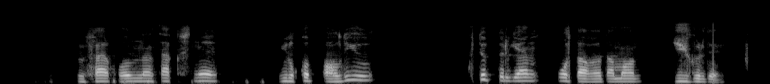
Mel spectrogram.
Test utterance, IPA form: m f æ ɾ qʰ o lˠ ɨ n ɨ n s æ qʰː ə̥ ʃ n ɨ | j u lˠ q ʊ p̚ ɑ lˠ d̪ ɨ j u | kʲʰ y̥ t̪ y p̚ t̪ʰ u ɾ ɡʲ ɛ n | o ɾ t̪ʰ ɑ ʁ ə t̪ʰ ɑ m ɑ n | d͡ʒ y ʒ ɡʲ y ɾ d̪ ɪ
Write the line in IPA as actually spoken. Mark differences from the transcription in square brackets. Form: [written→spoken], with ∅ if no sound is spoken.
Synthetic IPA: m f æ ɾ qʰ o lˠ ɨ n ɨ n s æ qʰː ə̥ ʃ n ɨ | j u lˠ q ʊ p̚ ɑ lˠ d̪ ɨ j u | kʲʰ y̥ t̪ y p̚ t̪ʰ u ɾ ɡʲ ɛ n | o ɾ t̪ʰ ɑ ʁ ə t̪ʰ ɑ m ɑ n | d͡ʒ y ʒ ɡʲ y ɾ d̪ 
